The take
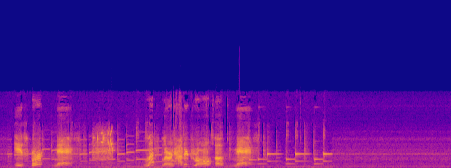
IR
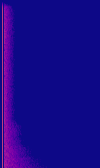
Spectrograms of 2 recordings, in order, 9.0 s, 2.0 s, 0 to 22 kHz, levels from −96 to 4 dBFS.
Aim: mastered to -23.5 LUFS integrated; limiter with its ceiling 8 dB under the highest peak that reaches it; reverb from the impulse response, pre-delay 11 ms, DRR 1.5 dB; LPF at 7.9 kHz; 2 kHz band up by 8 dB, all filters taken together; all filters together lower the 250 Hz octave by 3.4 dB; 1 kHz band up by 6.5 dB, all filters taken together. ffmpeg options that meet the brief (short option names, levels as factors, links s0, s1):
-filter_complex "[0:a]lowpass=7900,equalizer=f=250:t=o:g=-6,equalizer=f=1000:t=o:g=5.5,equalizer=f=2000:t=o:g=8,alimiter=limit=0.631:level=0:latency=1,asplit=2[s0][s1];[1:a]atrim=start_sample=2205,adelay=11[s2];[s1][s2]afir=irnorm=-1:irlink=0,volume=1.19[s3];[s0][s3]amix=inputs=2:normalize=0,volume=0.299"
